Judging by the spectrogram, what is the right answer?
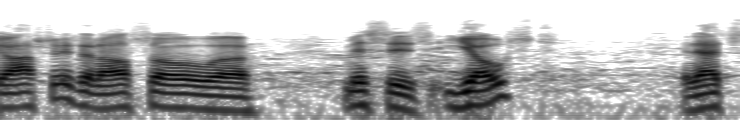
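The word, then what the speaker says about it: Jost: St and and her name is y it's pronounced yast we met her this morning we'll be talking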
